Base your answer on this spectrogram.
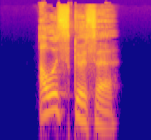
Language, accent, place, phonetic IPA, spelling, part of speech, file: German, Germany, Berlin, [ˈaʊ̯sˌɡʏsə], Ausgüsse, noun, De-Ausgüsse.ogg
- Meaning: nominative/accusative/genitive plural of Ausguss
